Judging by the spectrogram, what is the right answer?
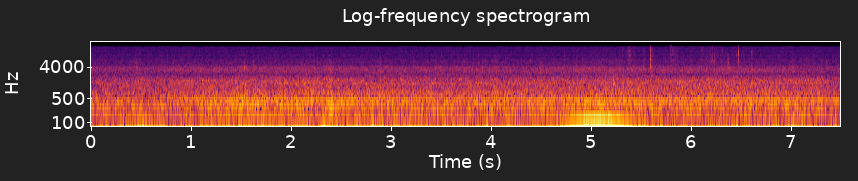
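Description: Steady hum and hiss of a small clip-on fan running, with a brief low thump about five seconds in.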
